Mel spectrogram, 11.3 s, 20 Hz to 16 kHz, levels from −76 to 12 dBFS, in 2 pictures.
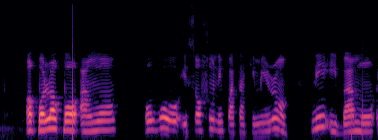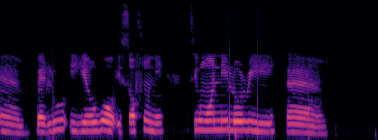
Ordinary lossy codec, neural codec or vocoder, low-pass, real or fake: none; none; 14.4 kHz; real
